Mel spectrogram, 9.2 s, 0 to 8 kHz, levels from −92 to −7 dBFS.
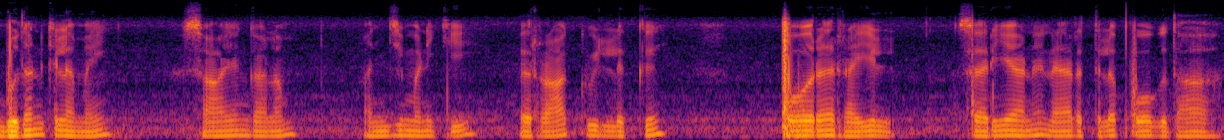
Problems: none marked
